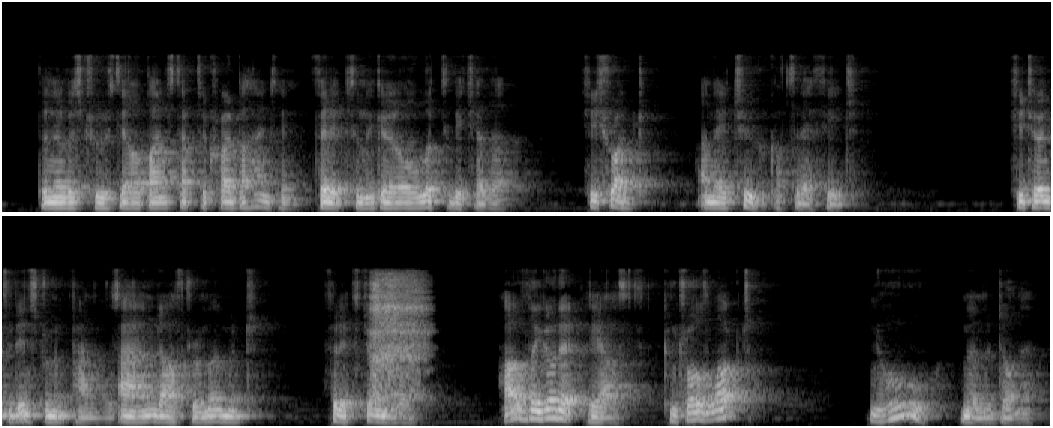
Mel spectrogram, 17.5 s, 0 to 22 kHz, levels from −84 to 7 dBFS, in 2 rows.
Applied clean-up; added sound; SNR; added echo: none; Breathing; 5 dB; reverberation time 0.7 s.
